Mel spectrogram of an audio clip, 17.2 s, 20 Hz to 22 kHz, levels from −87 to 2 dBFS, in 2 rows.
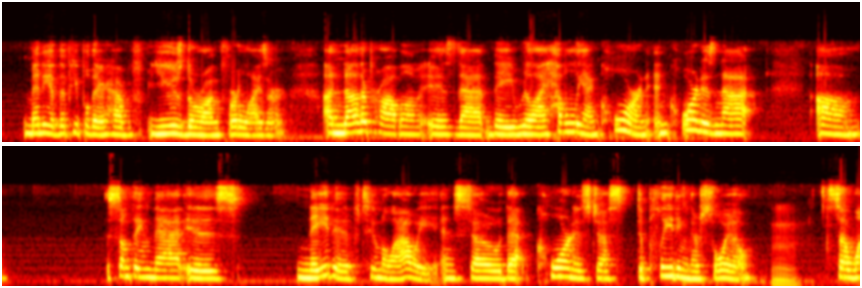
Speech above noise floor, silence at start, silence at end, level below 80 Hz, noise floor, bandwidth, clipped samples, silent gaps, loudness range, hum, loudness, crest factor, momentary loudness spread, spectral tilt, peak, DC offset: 39 dB; 0.25 s; 0 s; -48 dBFS; -53 dBFS; 9.2 kHz; under 0.1%; none; 2 LU; none; -14 LUFS; 14 dB; 8 LU; -4 dB/octave; 0 dBFS; under 0.1%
